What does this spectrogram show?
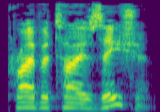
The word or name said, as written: privatization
